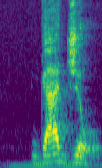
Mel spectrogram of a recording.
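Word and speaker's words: gallo: natural for Latin American Spanish so we have gajo Gago for rooster one more thing the letter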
